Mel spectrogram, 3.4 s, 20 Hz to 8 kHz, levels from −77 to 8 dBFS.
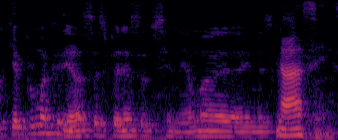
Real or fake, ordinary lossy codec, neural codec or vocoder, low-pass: real; none; none; none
